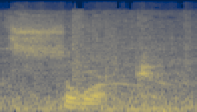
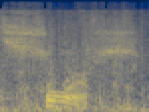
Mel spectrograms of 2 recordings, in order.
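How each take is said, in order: First: The word ends with a k sound. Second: The word ends with an s sound. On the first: "people calling it Sork. Like, the C is a K?" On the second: "I've always called it Source"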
